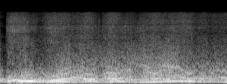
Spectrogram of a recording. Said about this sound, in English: He said, I am exciting the generator. He said to me, that generator needs a little bit of energy, just a little bit, for the whole engine to come on. So after this for a while, then he held the key and he turned it.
